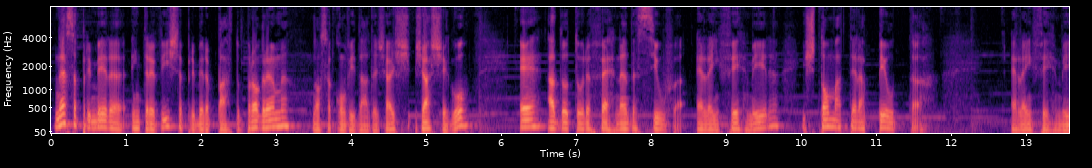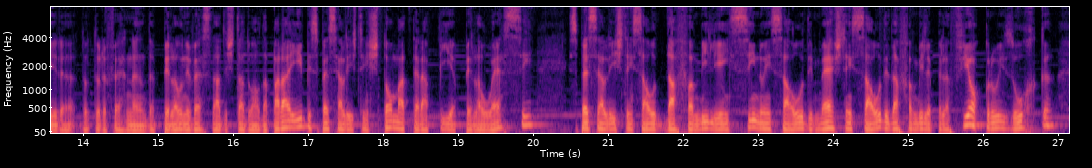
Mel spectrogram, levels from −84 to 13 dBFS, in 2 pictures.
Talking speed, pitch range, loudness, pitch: 115 wpm, 85-110 Hz, -19 LUFS, 95 Hz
